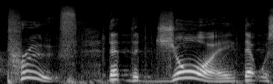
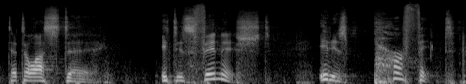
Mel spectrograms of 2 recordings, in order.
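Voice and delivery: quiet, content sigh of a finished painting; satisfied artist; 3 semitones lower, 5 dB quieter than usual. Retold or imitated. Artist stepping back from the painting, softly content. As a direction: step back and admire it softly. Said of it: "stepping away from their painting and going".

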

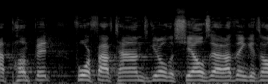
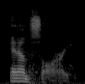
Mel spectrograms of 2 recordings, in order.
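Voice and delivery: low, hushed and contrite; quiet, dropped-down admission; soft apology; 13 semitones lower, 10 dB quieter than usual. Acted. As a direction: say sorry humbly to your kids. Models apologizing to his children.

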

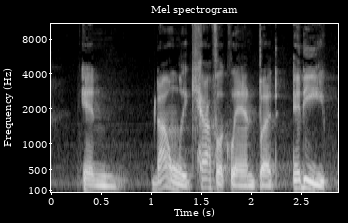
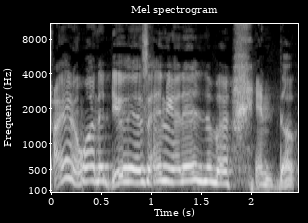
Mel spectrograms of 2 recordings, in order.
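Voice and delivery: put-on high whiny toddler voice, pitched way up; crying kid; 13 semitones higher, slower than usual. Pouting toddler refusing the time-out, high crying whine. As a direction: whimper it like a pouting little kid. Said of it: "the kid pouts and's crying".

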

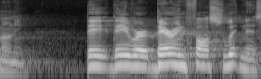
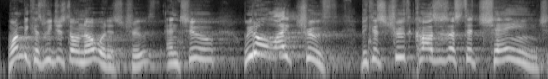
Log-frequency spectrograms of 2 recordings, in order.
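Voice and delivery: higher, louder preaching build on "truth"; fiery preaching; 6 semitones higher, 4 dB louder than usual. Acted. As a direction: drive the point home from the pulpit.

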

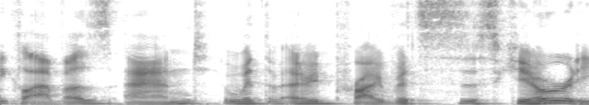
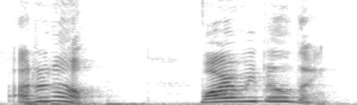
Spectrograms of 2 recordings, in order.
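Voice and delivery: exasperated; 4 dB louder than usual. Real, not acted. Frustrated about housing.

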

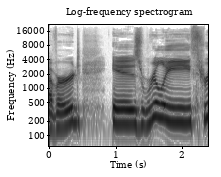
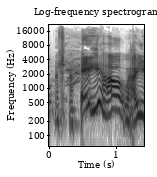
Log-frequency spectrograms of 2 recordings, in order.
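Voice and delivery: laughs through a high "okay"; amused disbelief, laughing; 11 semitones higher than usual. Real, not acted. Laughing at daughter's plans.

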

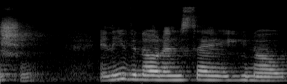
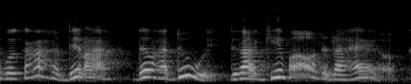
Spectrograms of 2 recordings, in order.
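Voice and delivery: higher, earnest plea; a higher, searching prayer; pleading with God; 6 semitones higher than usual. Retold or imitated. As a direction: ask God anxiously, voice held higher. Asking God in a retold prayer.

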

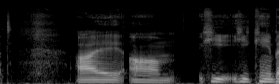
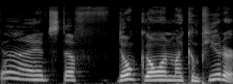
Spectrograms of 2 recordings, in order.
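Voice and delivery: upset teacher; 9 semitones higher, 5 dB louder than usual. Retold or imitated. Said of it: "So he's just like".

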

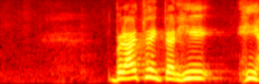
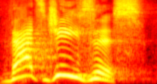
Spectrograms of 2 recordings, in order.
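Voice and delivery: full-force preaching; 6 semitones higher than usual. Acted. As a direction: preach it out big to the congregation.

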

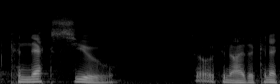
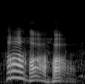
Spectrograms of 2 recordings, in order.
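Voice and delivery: loud, higher, knowing chuckle; knowing laugh; 8 semitones higher, 11 dB louder than usual. Retold or imitated. Child reincarnation teasing the visitor over biscuits, knowing laugh. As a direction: laugh as if you've seen right through him. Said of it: "and smiles".

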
